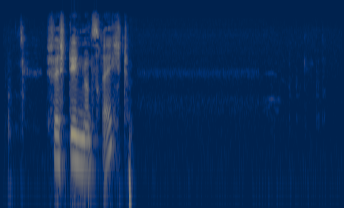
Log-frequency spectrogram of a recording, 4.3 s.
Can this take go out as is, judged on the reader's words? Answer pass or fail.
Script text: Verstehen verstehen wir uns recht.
fail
